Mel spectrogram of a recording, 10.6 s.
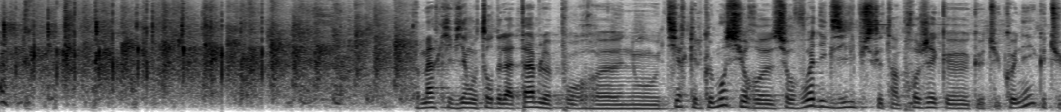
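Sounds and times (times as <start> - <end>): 
audience applause: 0.0 - 4.2
speech: 4.2 - 10.6.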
